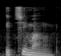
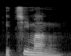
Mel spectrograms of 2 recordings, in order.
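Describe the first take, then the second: No difference in how they are said.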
